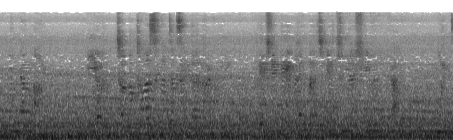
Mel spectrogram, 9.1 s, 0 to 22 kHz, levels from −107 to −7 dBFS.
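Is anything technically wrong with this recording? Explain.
Yes. Transcoding between lossy codecs runs through the whole clip. Nothing reaches above 14.9 kHz, and two layers of compression damage sit on top of each other. The likely cause is a very low-bitrate encode, consistent with HE-AAC at around 20 kbit/s, later re-encoded to Vorbis at around 48 kbit/s. The second encoder spends its bits reproducing the first one's artefacts, then adds its own, so both are heard together.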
